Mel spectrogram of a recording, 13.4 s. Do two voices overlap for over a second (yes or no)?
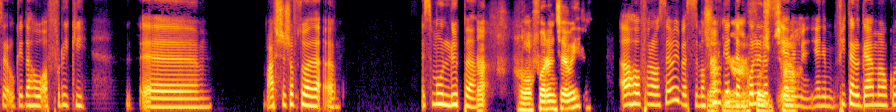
yes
